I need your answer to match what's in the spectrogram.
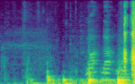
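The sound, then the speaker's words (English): A microphone gets knocked over and breaks, the second time it has been broken, with a series of low, muffled thumps building into sharp, loud clattering bangs at the end. Voices can be heard mixed in with the knocks. “Oh, there goes the mic, and there goes the... Broken the mic twice now.”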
